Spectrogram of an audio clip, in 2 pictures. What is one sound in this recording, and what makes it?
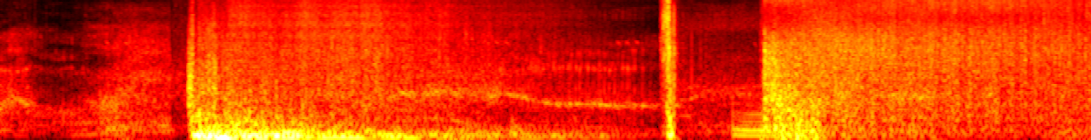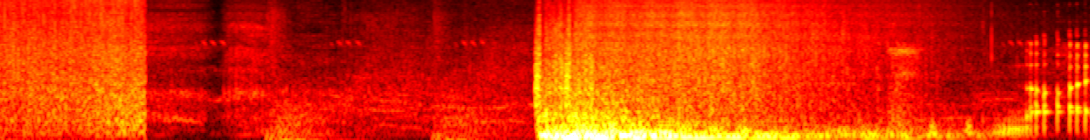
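A tool strikes metal with loud, harsh bursts.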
